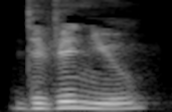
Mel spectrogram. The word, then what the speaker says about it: Divinu: Divin divinu divinu The like venue. divinu.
